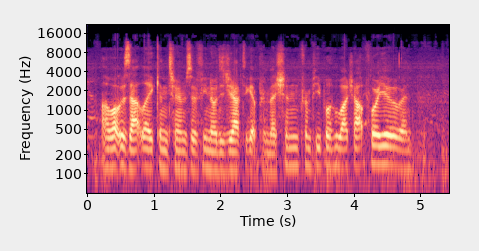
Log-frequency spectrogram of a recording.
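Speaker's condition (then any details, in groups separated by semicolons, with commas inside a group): No condition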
